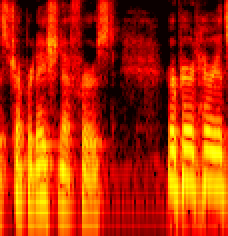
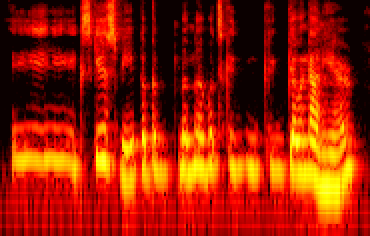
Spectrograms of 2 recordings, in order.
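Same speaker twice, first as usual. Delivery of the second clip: much higher, nervous stuttering professor; 11 semitones higher, slower than usual. A narrator's reading. Professor Quirrell stuttering as he interrupts. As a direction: stumble over every word. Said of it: "came a stuttering voice".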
